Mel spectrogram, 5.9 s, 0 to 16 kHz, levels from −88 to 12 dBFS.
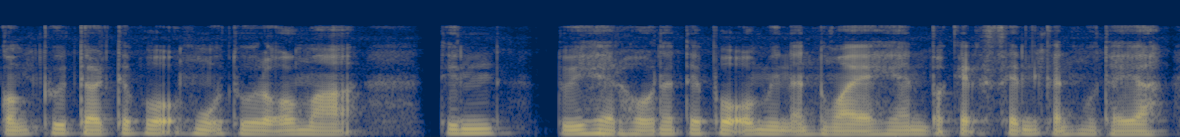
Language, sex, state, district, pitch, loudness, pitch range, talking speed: Mizo, male, Mizoram, Aizawl, 95 Hz, -21 LUFS, 90-105 Hz, 255 wpm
